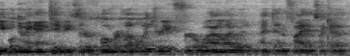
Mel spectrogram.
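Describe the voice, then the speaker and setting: A man speaks at a fairly quick pace in a very deep, low voice. The room echo is audible, and there is noticeable background noise. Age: 40s. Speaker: stand-up comedian and emcee. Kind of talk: stand-up. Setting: stage with audience.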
